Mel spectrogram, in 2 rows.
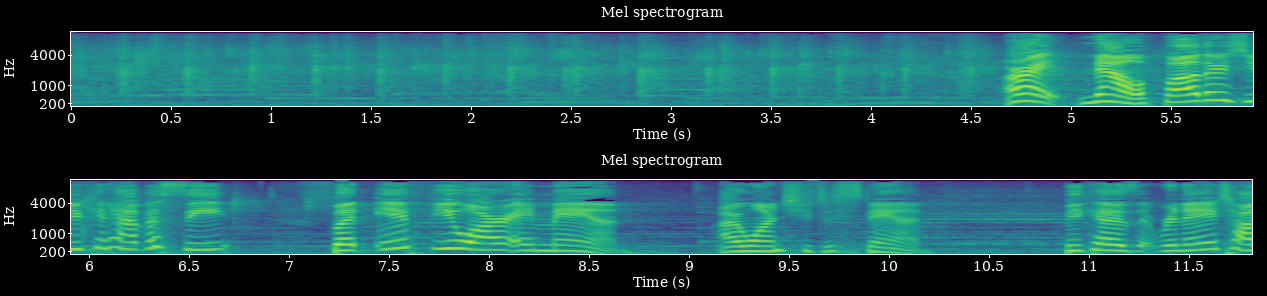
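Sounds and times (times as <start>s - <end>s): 
audience applause: 0.0s - 4.7s
speech: 4.7s - 10.3s, 10.9s - 11.8s.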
